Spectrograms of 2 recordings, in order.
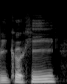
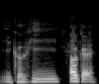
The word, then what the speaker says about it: Ekohe: Some people say Ekohe, but we tend to say more like Ekohe, which is also how we write it in katakana in Japanese.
